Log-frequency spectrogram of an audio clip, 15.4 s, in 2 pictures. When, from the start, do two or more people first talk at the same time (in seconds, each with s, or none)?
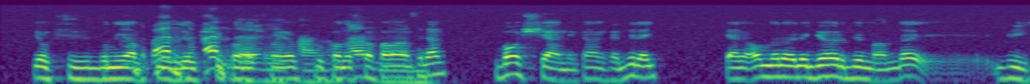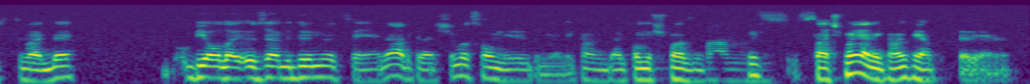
0.9 s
